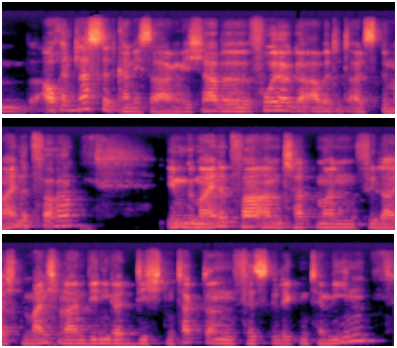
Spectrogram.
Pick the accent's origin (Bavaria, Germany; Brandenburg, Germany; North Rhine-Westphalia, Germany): North Rhine-Westphalia, Germany; Münster; Münster ist auch mein Heimatort.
